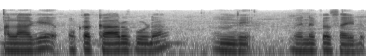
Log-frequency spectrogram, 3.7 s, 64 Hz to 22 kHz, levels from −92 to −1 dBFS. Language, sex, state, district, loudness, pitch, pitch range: Telugu, male, Andhra Pradesh, Sri Satya Sai, -20 LUFS, 120 Hz, 115-125 Hz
